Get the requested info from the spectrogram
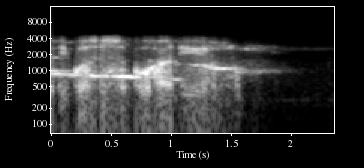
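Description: Eerie drawn-out wail in a woman's voice, a ghost sound effect, its pitch slowly falling, fading out near the end.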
